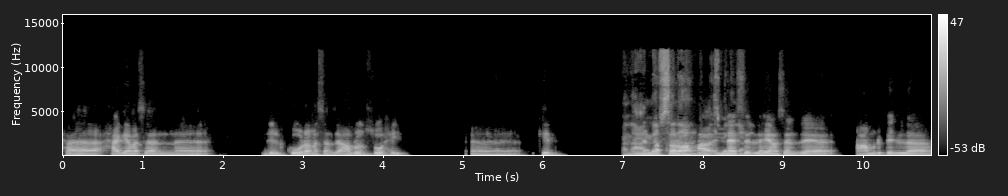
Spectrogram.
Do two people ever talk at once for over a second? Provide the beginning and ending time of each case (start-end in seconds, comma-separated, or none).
7.1-8.6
